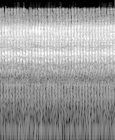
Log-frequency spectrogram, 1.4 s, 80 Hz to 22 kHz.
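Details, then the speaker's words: Fast, steady buzzing rattle from a microneedling pen on fast speed at 0.25 mm depth, moved in small circles over the forehead of a woman over 50; no pinpoint bleeding. "I'm going to go ahead and start on my forehead I'll do this side because it's the one with incision a little circular motion"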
